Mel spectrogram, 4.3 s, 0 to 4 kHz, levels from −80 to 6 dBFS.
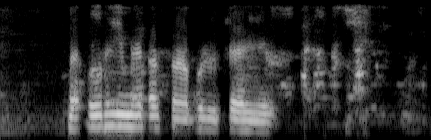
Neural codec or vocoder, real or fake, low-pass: codec, 44.1 kHz, 2.6 kbps, SNAC; fake; 3.6 kHz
